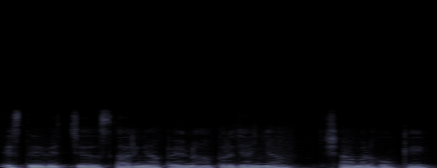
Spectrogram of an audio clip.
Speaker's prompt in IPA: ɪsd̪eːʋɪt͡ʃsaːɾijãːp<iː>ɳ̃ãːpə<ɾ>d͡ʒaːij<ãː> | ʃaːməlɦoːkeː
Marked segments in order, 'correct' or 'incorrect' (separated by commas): incorrect, correct, correct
